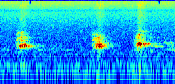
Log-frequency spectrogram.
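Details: A dog keeps barking and bothers the neighbours: three evenly spaced, short, mid-pitched barks in three and a half seconds, with quiet hiss between them.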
